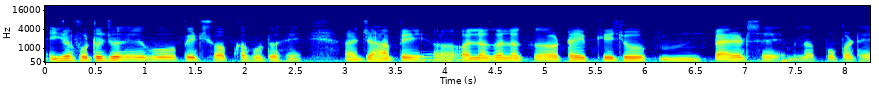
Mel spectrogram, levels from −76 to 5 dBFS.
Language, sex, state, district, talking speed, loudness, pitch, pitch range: Hindi, female, Chhattisgarh, Sukma, 180 wpm, -17 LUFS, 120 Hz, 115-125 Hz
